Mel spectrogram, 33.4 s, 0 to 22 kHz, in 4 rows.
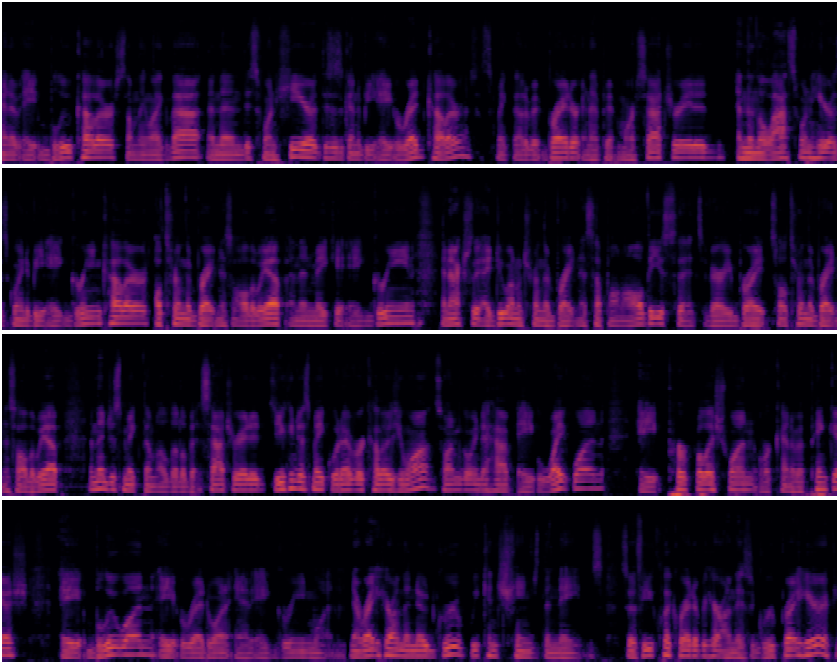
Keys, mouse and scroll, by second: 0.8 click, 1.6 click, 3.3-8.6 drag, 9.8-12.3 drag, 12.3-13.6 middle drag, 13.6-14.9 drag, 14.9-16.2 middle drag, 16.2 click, 16.7-19.3 middle drag, 19.3-33.4 drag.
